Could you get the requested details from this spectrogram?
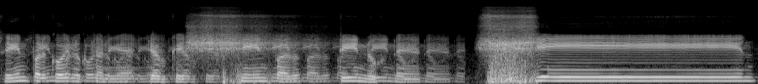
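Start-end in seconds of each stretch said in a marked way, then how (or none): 4.8-7.5 سین held very long with a whistling hiss. Shown as a demonstration. Teacher showing pupils the whistling letter, slow. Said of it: "سین اور شین کی بناوٹ ایک جیسی ہے".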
